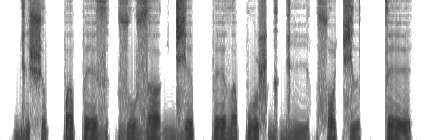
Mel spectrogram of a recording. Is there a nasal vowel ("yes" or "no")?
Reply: no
